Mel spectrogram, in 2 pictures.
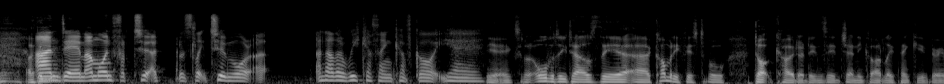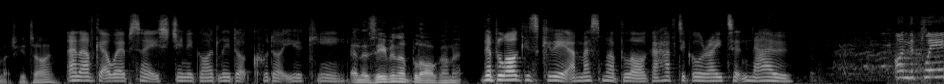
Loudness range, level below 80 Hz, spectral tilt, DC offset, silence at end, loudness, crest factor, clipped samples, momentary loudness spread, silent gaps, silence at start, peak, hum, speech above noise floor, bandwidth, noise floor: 6 LU; -56 dBFS; -5 dB/octave; under 0.1%; 0 s; -29 LUFS; 24 dB; under 0.1%; 13 LU; none; 0 s; -4 dBFS; none; 24 dB; 11.5 kHz; -53 dBFS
